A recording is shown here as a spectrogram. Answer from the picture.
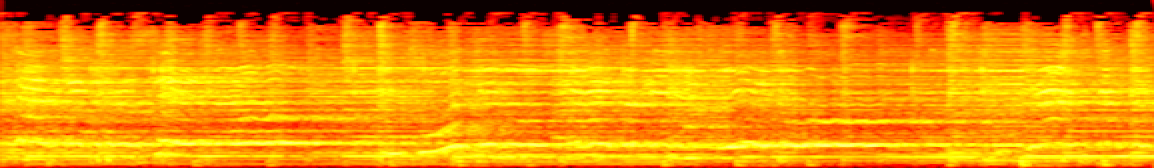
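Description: A woman singing a Brazilian música raiz song live, holding long notes with a rising glide about three seconds in, accompanied by strummed acoustic guitars and an accordion.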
